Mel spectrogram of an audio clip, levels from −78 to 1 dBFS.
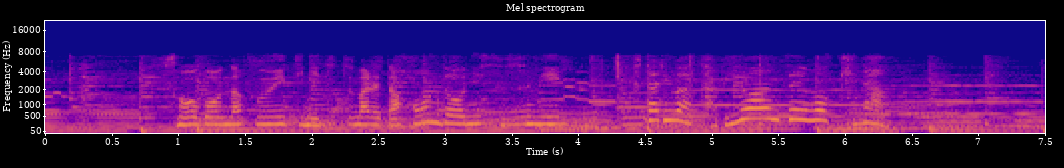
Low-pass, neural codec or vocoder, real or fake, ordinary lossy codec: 7.2 kHz; none; real; Opus, 24 kbps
